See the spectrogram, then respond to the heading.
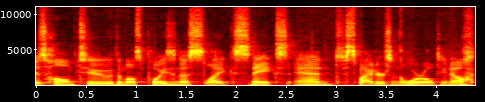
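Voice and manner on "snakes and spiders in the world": usual speaking voice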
